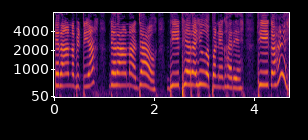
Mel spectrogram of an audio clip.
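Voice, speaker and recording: A woman's voice: very high voice, fairly even intonation, unhurried, sharp tone, no echo, full character voice. A woman voicing a kindly, protective village aunt in a cartoon, soothing and motherly, with an Awadhi accent. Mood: reassuring. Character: kindly, protective village aunt consoling her orphaned niece. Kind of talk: village cartoon comedy-drama acting.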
